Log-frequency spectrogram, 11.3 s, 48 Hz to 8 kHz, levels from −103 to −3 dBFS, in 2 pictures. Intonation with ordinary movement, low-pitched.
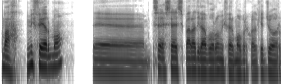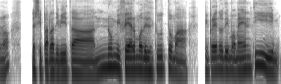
Yes: average, 3.4 semitones; low, 110 Hz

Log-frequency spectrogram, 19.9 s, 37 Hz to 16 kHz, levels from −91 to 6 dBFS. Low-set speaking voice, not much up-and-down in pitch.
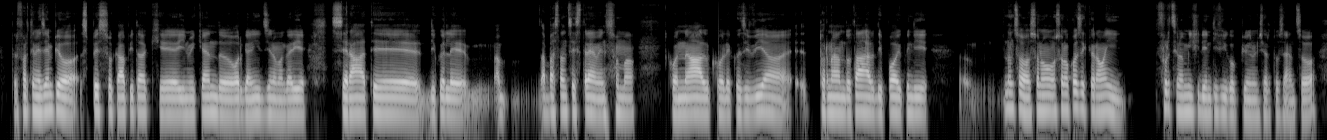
Yes: low, 120 Hz; narrow, 1.7 semitones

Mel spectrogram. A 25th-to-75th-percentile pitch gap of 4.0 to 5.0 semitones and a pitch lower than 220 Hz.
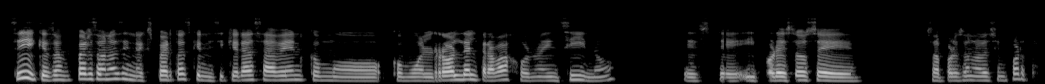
No: average, 3.5 semitones; high, 190 Hz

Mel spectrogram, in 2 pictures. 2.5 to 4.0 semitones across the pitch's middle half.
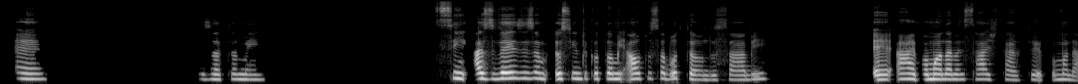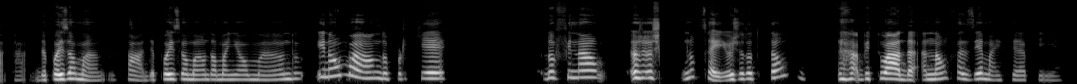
Yes: average, 3.0 semitones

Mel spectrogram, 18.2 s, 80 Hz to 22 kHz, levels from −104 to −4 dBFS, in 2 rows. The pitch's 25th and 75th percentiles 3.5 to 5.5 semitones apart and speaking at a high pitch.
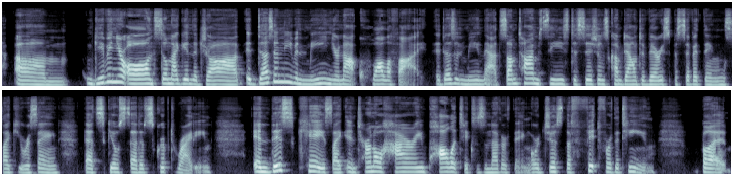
No: average, 2.8 semitones; high, 195 Hz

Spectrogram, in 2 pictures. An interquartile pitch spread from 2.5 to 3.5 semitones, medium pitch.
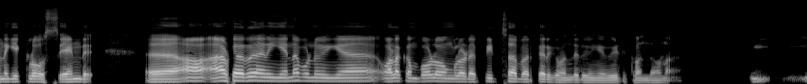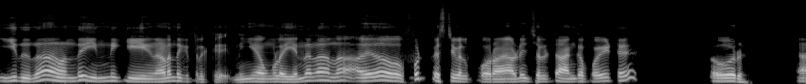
No: average, 4.3 semitones; medium, 145 Hz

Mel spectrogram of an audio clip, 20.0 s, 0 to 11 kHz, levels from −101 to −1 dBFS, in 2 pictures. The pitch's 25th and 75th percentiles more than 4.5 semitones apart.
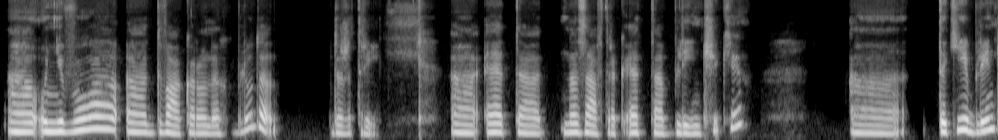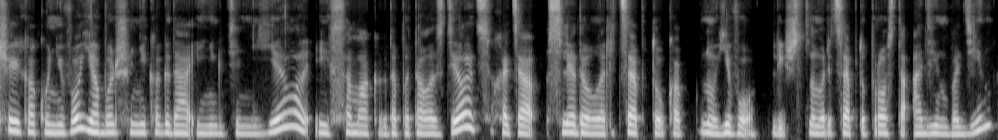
No: average, 3.1 semitones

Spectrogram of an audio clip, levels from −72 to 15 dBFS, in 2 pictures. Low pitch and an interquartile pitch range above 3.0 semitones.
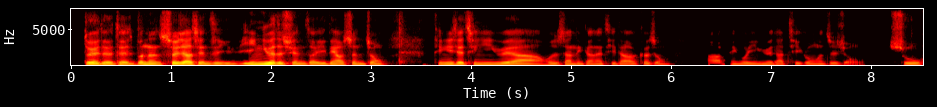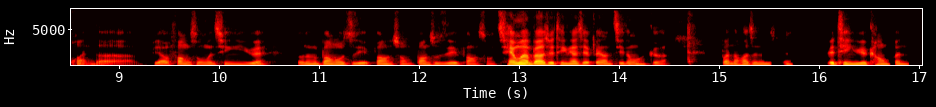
No: low, 115 Hz; average, 2.7 semitones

